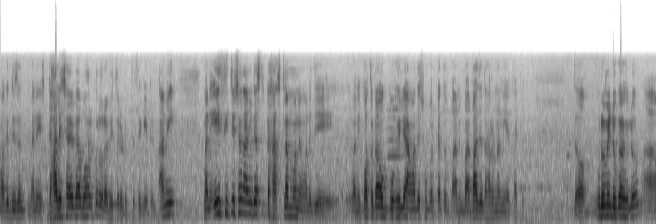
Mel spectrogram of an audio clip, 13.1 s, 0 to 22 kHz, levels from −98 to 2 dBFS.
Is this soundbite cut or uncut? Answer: uncut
